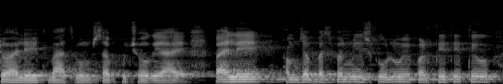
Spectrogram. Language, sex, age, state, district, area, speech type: Hindi, male, 18-30, Uttar Pradesh, Jaunpur, urban, spontaneous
